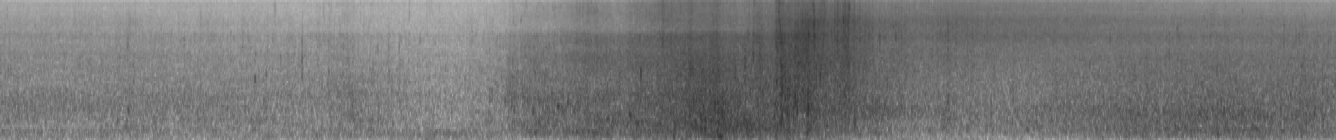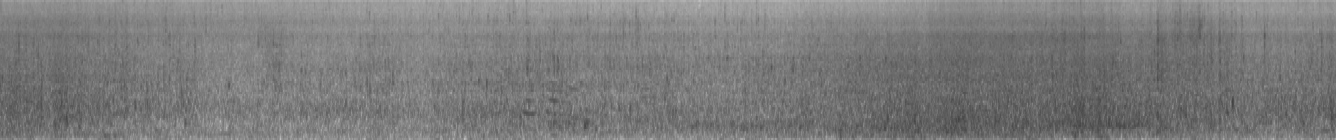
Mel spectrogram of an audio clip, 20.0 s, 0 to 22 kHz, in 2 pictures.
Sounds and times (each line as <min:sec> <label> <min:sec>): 0:00.0 waves 0:20.0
